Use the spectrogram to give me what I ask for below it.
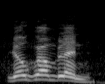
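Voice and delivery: ordinary talk, nothing marked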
